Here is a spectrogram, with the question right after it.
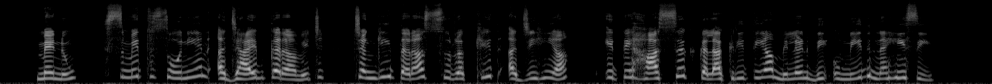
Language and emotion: Punjabi, surprised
